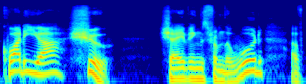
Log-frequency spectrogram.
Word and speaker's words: Quassia chips: Quassia chips, pronounced quah-dee-ah shoo, shavings from the wood of quassia amara, a small tree native to Suriname.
